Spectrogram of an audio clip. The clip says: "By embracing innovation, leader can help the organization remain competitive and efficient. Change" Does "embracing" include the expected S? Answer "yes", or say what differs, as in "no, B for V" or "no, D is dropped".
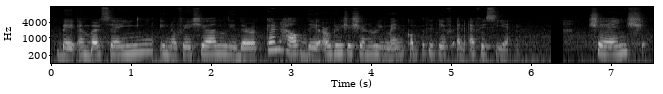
no, S is dropped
